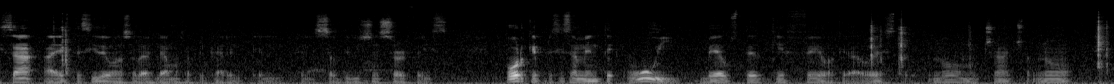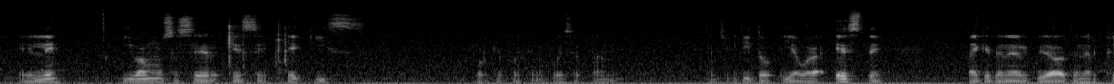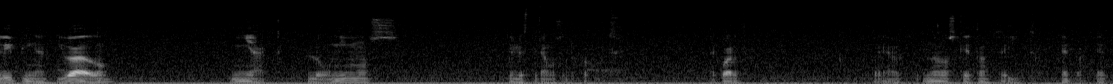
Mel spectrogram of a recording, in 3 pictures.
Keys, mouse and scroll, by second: 0.4 ctrl+2, 3.2-6.1 middle drag, 6.7-7.8 middle drag, 8.1 scroll up 2, 8.6 Tab, 9.0 shift+middle click, 9.9 shift+right click, 10.9 l, 13.3 s, 13.8 x, 18.1 click, 20.7 click, 21.5 click, 23.1-27.8 drag, 28.2-30.8 middle drag, 30.9 scroll down 1, 31.2-32.7 middle drag.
